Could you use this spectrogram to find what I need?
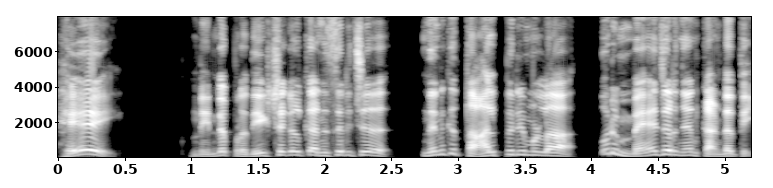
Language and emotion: Malayalam, happy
